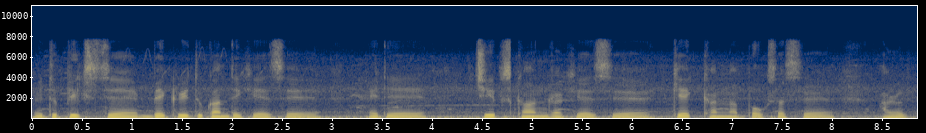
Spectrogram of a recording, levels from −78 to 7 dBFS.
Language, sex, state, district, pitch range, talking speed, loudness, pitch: Nagamese, male, Nagaland, Dimapur, 115-125 Hz, 110 wpm, -16 LUFS, 120 Hz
